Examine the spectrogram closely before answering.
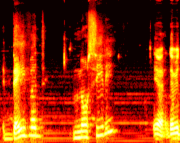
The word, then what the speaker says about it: Nosiri: So, ladies and gentlemen, and I hope I say this correctly, David Nosiri? Yeah, David Nosiri. Nosiri. Okay. Yeah, Nosiri, yeah. I'm trying to get everyone's pronunciation right.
